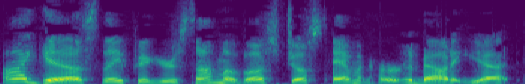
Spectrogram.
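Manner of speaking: usual speaking voice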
